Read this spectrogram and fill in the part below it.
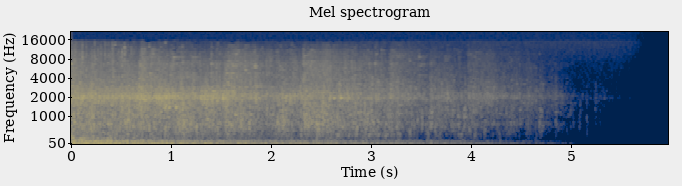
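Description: A magic spell crackles and booms, then fades away.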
